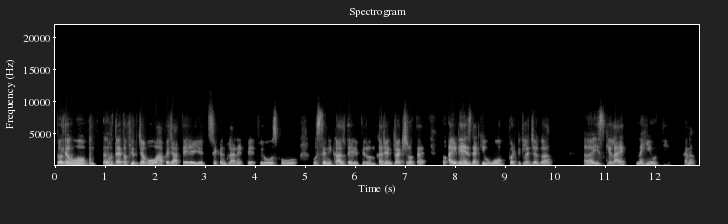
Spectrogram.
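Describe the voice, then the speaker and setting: A man's voice: fairly high pitch, fairly even intonation, normal speed. A man explaining a film's plot to a discussion group, rambling between Hindi and English with many fillers and restarts. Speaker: spiritual study group speaker. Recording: dull lo-fi sound.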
